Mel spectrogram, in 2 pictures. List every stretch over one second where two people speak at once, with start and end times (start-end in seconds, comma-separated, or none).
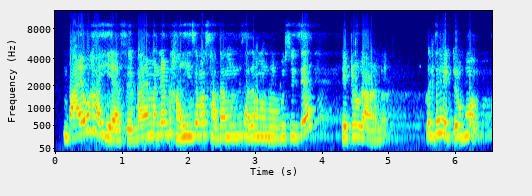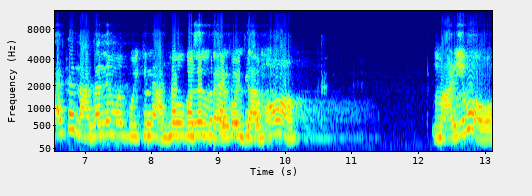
8.3-9.6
